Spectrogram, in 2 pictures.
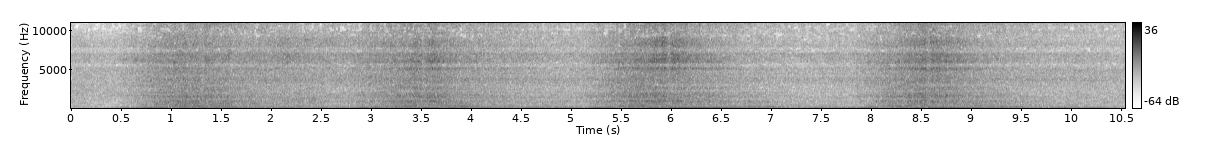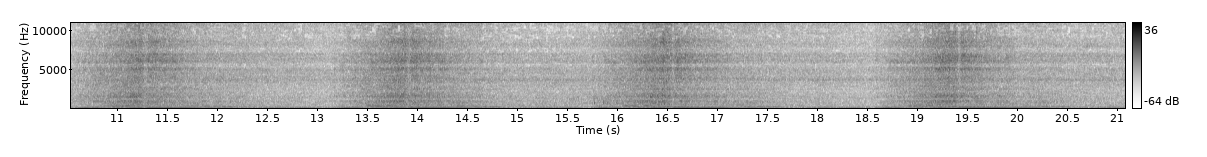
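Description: A Toyota Fortuner diesel fitted with a two-piece JTC titanium mid and tail exhaust revs in nine regular rising-and-falling pulls, loud and close, with no talking over it.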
